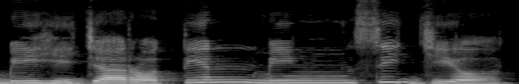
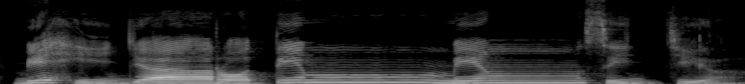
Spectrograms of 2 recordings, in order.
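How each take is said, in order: First: A clear n sound is said before min. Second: The n merges into a held, nasal m. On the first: The speaker calls it wrong. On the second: The speaker calls it right.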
